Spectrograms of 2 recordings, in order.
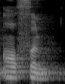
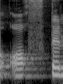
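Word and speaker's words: often: एफ टी ई एन ऑफ इस word में T silent है सो आप इसको ऑफ्टन नहीं बोलोगे आप बोलोगे ऑफ्टन okay the pronunciation ऑफ this word is ऑफें ऑफ means हमेशा ओके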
